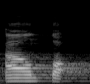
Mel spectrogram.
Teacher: bukan ato, tapi to-nya ada pantulan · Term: qalqalah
